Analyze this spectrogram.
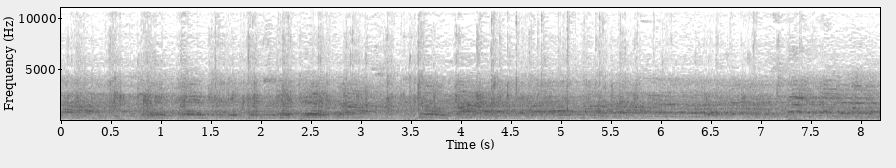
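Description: A crowd cheers and chants in a large echoing indoor hall.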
